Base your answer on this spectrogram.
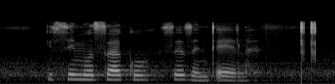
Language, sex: Zulu, female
